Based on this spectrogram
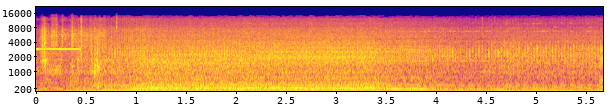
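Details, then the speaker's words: IHI machine with 926 hours at auction yard, diesel: cranks briefly, fires right up and holds a steady, even idle with no knocks; a healthy start. "right up though one's good it's not bad"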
